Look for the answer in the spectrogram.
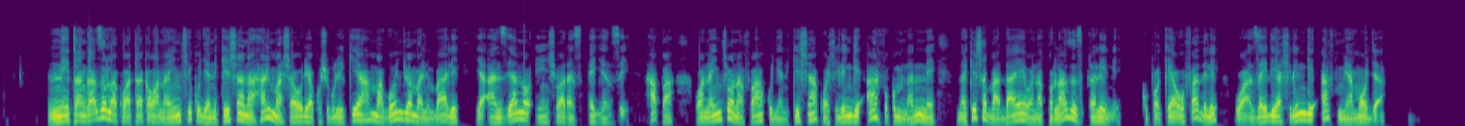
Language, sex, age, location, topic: Swahili, male, 25-35, Kisii, finance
